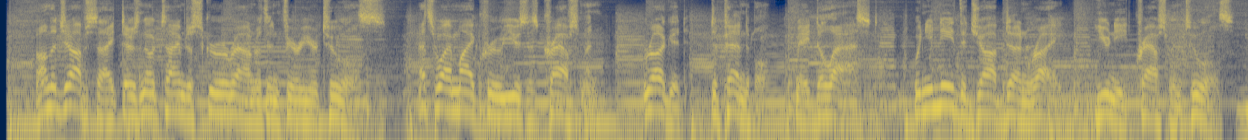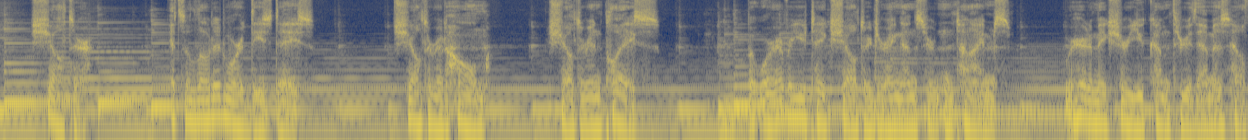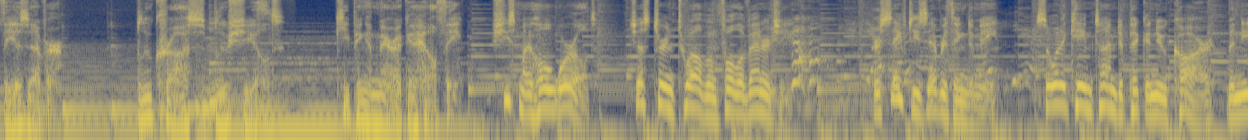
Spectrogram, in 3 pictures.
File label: Commercial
